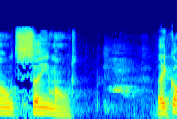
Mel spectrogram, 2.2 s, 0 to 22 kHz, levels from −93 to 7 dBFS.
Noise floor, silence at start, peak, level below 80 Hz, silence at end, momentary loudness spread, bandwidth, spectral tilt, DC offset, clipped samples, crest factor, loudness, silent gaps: -48 dBFS; 0 s; -10 dBFS; -64 dBFS; 0 s; 21 LU; 10 kHz; -4 dB/octave; under 0.1%; under 0.1%; 20 dB; -27 LUFS; none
